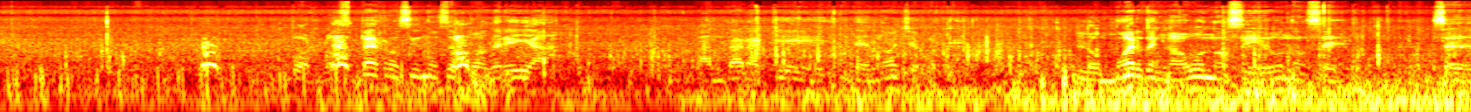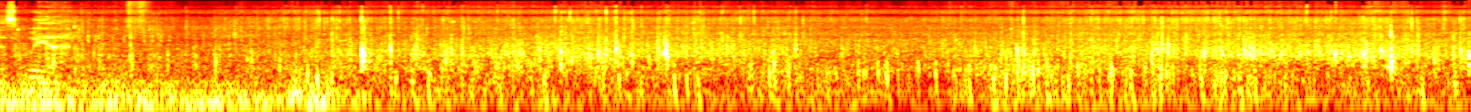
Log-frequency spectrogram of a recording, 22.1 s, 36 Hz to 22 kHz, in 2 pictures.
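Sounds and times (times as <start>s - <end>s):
wind buffeting microphone: 0.0s - 22.0s
footsteps crunching on dirt path: 0.9s - 22.0s.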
